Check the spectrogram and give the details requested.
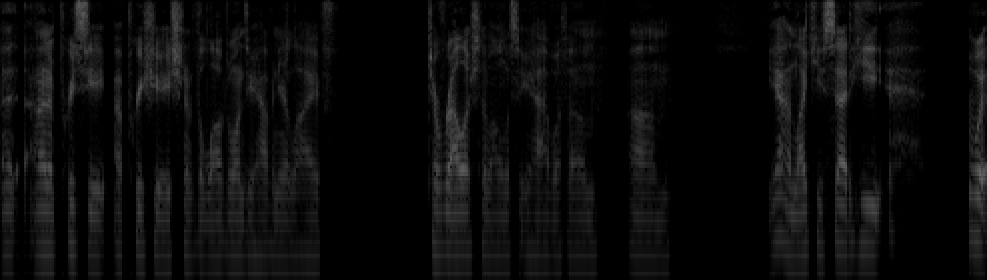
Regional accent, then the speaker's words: Utah, United States; I grew up in Utah.

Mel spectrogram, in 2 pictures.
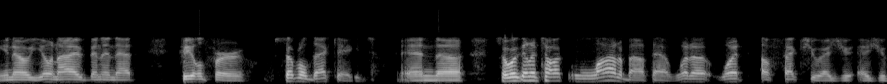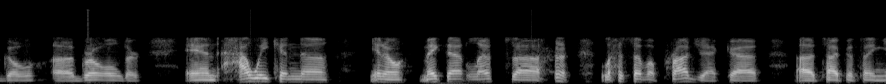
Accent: Ohio, United States; the little town I grew up in Ohio

